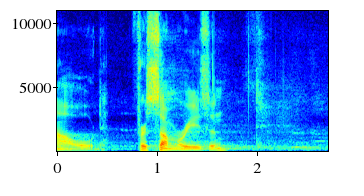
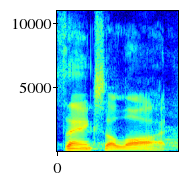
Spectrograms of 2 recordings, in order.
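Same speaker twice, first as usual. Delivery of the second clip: lower, slow and dry, a mock grumble; grudging sarcasm from the next reader; sarcastic thanks; 7 semitones lower, slower than usual. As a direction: poet muttering a wry, lower thanks. Poet pats him, sarcastic.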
